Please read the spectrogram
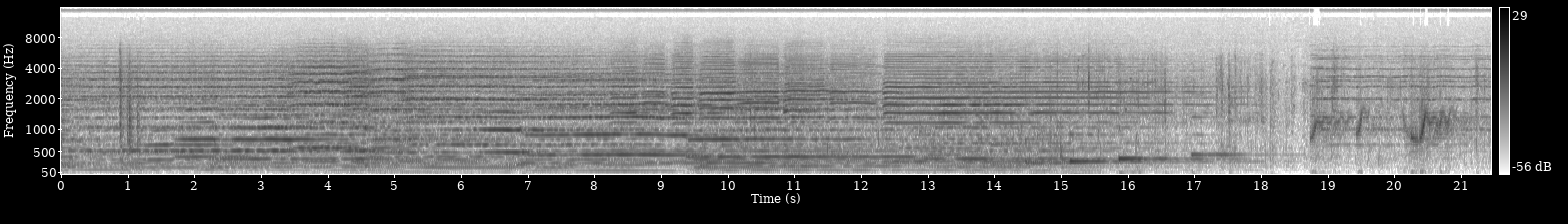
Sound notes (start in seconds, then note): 0.8 door clicks; 3.2 melancholic music; 18.7 ominous music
